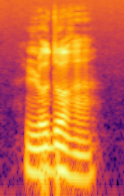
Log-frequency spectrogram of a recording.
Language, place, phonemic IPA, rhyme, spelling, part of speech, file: French, Paris, /ɔ.dɔ.ʁa/, -a, odorat, noun, Fr-odorat.ogg
- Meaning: smell (sense of smell)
